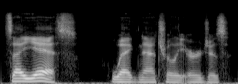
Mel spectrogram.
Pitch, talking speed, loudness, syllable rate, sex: 115 Hz, 125 wpm, -17 LUFS, 4.6 syllables/s, male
